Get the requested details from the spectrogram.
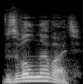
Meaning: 1. to agitate, to trouble, to disturb, to worry, to alarm, to upset 2. to ruffle, to stir
- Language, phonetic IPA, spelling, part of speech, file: Russian, [vzvəɫnɐˈvatʲ], взволновать, verb, Ru-взволновать.ogg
